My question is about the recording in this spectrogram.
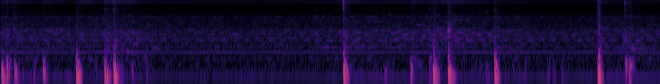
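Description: Dull taps and clicks of a computer keyboard and mouse being worked, about a dozen at irregular intervals. Several come in the first second and a half, then a pause, then more scattered ones, over a steady low electrical hum.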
